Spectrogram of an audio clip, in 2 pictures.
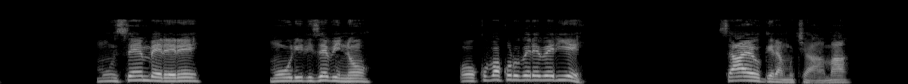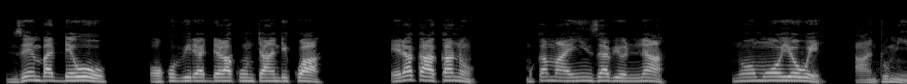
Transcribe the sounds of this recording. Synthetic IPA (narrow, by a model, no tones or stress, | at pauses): munse̞ːmbe̞ɾe̞ɾe̞ | muwuliɾize̞βino̞ | kuvakuluβe̞ɾe̞βe̞ɾje̞ | saːjo̞ɡe̞ɾamuca̰ːma̰ | nze̞ːmbadːe̞wo̞ː | kuviɾadːalakuntaːndikwa | e̞ɾakaːkano̞̰ | mukamaːjiːnzaβjo̞nːa | no̞ːmwo̞ːjo̞we̞ | a̰ntumjḛ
